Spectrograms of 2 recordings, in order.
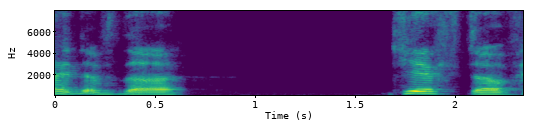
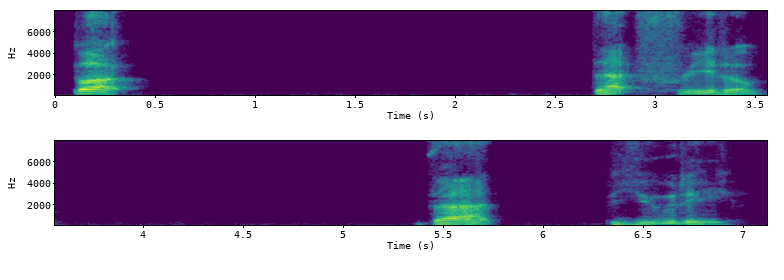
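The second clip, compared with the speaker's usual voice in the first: normal talking voice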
